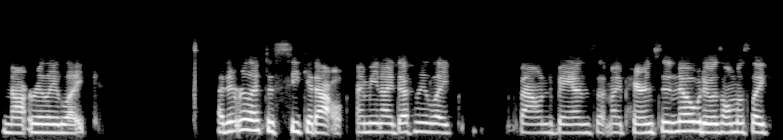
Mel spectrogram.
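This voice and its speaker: A woman's voice: mid-range voice, brisk, no room sound. Brief: young woman, mildly stuffy, easygoing rambling talker, dull lo-fi call sound, dry. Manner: relaxed, rambling, many fillers and soft laughs. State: a little stuffy. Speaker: musician guest. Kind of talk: casual interview chat.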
